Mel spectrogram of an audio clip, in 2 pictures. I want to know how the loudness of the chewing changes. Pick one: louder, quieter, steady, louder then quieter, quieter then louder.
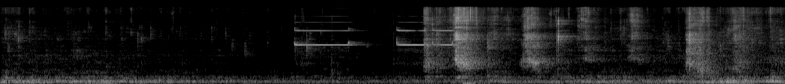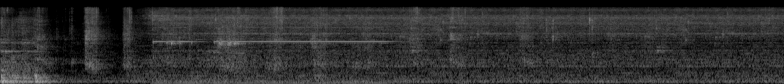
quieter.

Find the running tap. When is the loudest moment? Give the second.
8 s.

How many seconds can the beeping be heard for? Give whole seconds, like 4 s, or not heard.
4 s.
